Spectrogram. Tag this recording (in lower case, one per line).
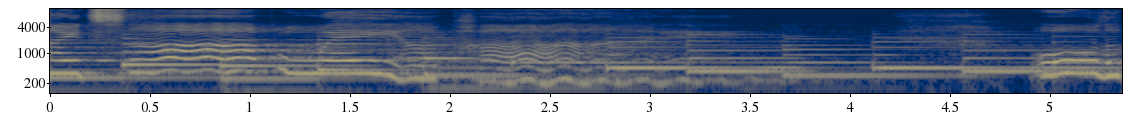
music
